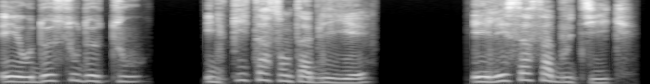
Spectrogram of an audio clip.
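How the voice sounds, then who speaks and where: A woman narrates an old folk tale in a lively, rhythmic storytelling manner. Her voice sits on the low side for a woman. The recording is close and dry. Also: measured pace, no room sound.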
